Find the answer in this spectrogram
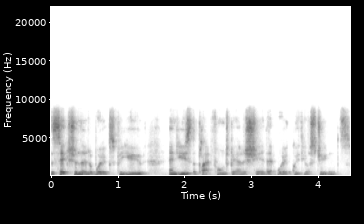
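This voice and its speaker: A woman speaks with an Australian accent at a medium pitch. Her voice is somewhat breathy. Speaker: publisher's education representative. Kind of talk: product presentation webinar. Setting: webinar. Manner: fast.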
